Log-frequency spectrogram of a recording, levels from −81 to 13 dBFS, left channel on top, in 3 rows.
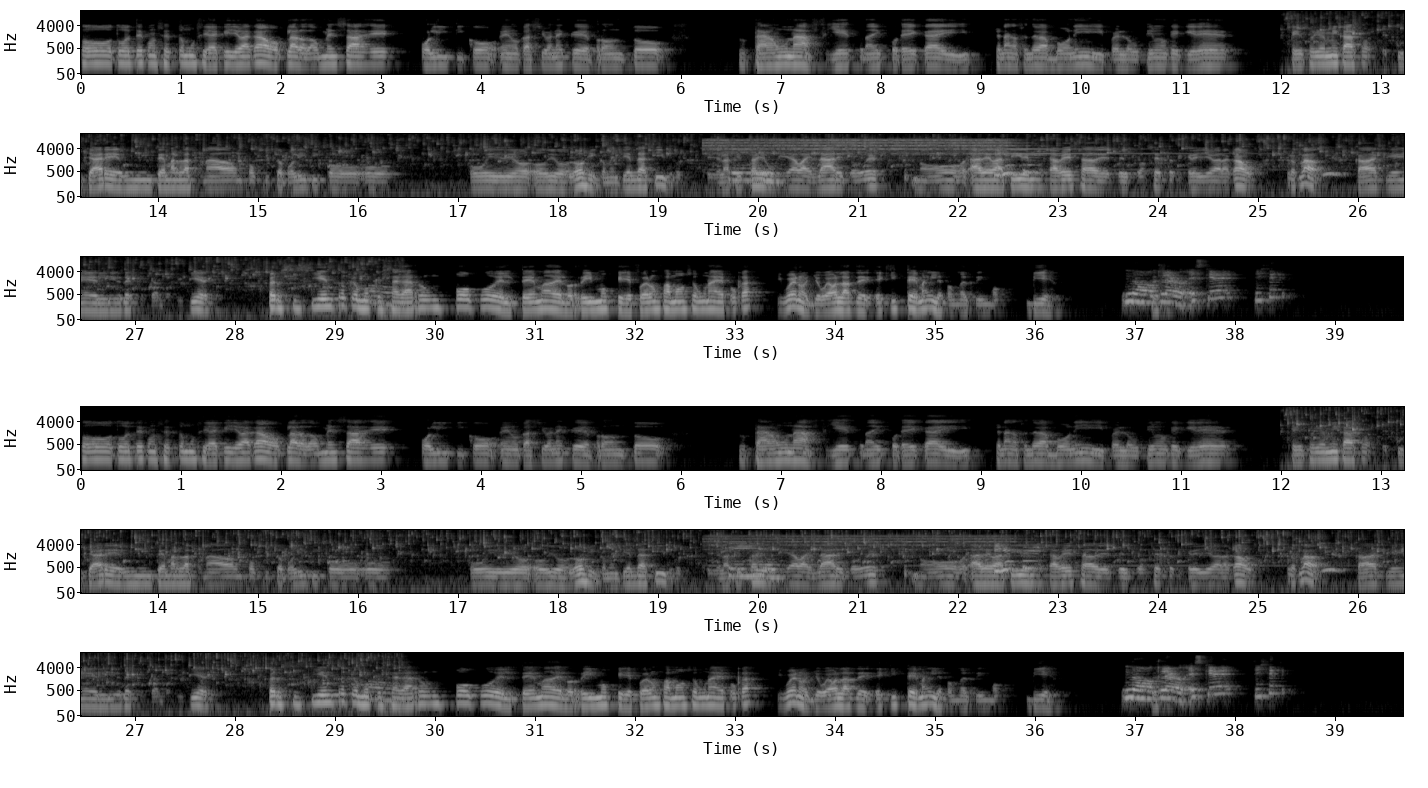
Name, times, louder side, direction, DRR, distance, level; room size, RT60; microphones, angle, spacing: voice 1, 0.0-3.1 3.4-5.8 6.7-8.9 9.2-11.5 12.1-12.9 13.2-14.8 15.2-16.3 17.1-19.1 19.5-21.2 21.5-24.0 24.3-25.0 25.3-25.6 26.0-27.3 27.5-27.7 28.3-33.2 33.4-35.6 35.9-36.2, left 3 dB, 45° left, 9 dB, 0.9 m, -33 dB
sound 1, 12.0-29.7, right 2 dB, 30° right, 2.3 m, -45 dB
sound 2, 19.4-25.1, left 8 dB, 70° left, 2.6 m, -40 dB
voice 2, 19.7-20.2 21.9-22.0 22.3-22.8 25.6-25.8 29.3-29.7 36.9-38.5, right 2 dB, 55° right, 5 dB, 1.5 m, -34 dB
12.0 x 4.0 x 4.3 m, 0.35 s
head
